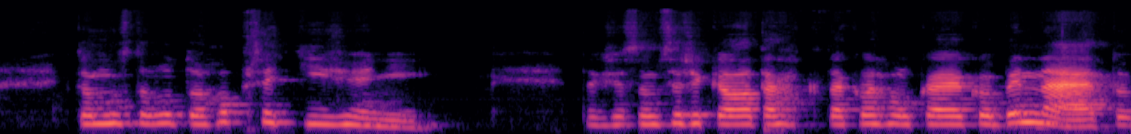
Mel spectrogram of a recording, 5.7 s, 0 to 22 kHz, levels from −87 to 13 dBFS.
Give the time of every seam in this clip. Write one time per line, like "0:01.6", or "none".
0:03.8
